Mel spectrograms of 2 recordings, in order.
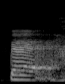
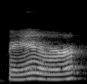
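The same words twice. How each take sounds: First: The final R is dropped, non-rhotic. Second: The final R is pronounced.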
